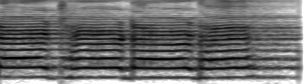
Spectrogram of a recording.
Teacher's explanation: जो जीभ की नोक होती है वो पलट के जाके मूर्धा को छूती है। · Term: उत्क्षिप्त व्यंजन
